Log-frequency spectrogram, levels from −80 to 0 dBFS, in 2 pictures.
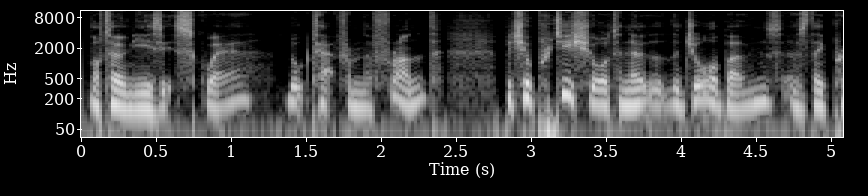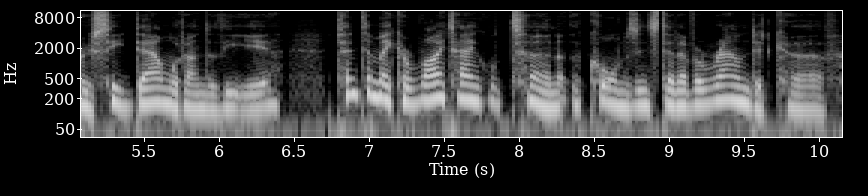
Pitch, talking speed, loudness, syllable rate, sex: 155 Hz, 255 wpm, -21 LUFS, 6.3 syllables/s, male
